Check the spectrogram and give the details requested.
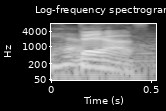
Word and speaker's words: Tejas: Oh, there is No, I'm going by the Mexican pronunciation. Tejas.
